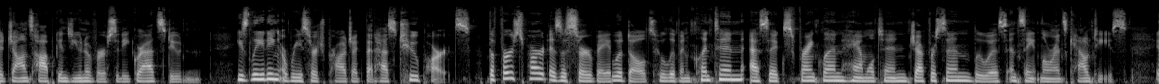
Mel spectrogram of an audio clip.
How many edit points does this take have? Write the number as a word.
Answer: two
